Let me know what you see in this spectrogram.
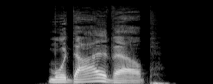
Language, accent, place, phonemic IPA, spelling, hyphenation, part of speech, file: German, Germany, Berlin, /moˈdaːlˌvɛʁp/, Modalverb, Mo‧dal‧verb, noun, De-Modalverb.ogg
- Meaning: modal verb, modal auxiliary (member of an open class of verbs typically expressing action, state, or other predicate meaning that includes all verbs except auxiliary verbs)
